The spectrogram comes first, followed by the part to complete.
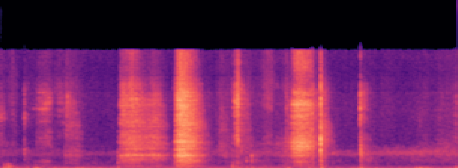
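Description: A man breathing hard and gasping while weeping: long, noisy breaths about a second and a half in and again about four seconds in.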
